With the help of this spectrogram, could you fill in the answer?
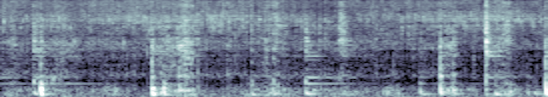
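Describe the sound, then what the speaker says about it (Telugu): Green chillies and onions stir-frying in a pan, a steady broadband sizzle with repeated scraping stirs and occasional clinks of a utensil against the pan, close and moderately loud with no voices. "వీటన్నిటిని పచ్చివాసన పోయేంత వరకు దోరగా వేయించుకోవాలి"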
